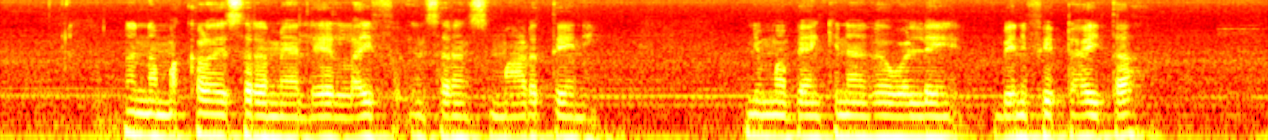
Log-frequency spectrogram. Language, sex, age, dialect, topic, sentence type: Kannada, male, 25-30, Central, banking, question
